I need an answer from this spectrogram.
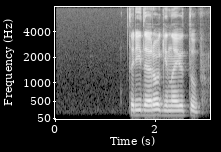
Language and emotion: Russian, neutral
